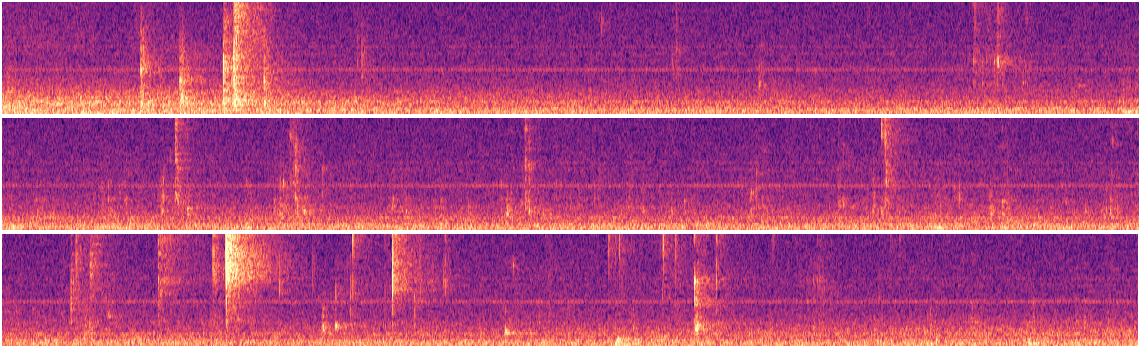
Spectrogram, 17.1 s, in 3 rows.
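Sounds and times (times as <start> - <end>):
person chewing: 4.8 - 16.9.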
